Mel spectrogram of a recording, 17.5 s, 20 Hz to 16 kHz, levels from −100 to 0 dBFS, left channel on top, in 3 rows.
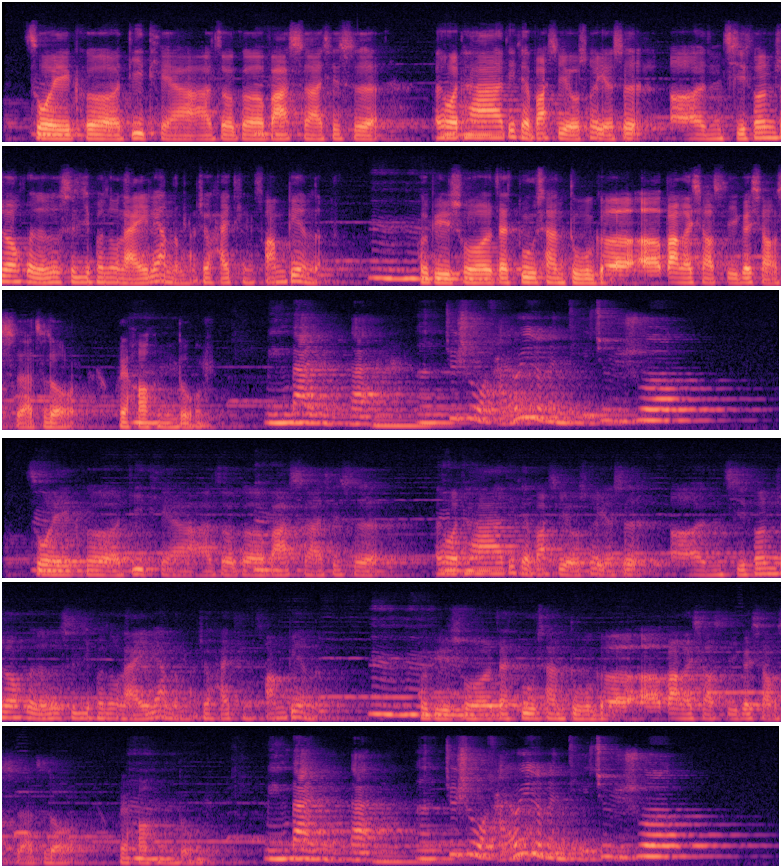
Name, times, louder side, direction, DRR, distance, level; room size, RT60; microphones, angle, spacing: voice 1, 0.2-2.8 3.2-8.2 9.0-12.2 12.6-13.2 14.5-14.9, left 6 dB, 65° left, 16 dB, 0.3 m, -27 dB
sound 1, 0.7-7.0 7.6-15.4, right 4 dB, 55° right, 1.0 m, -48 dB
voice 2, 3.3-3.7 8.6-9.5 12.6-13.1 13.6-14.5 14.8-16.7, equal, 20° right, 1 dB, 1.1 m, -30 dB
11.0 x 8.0 x 2.9 m, 1.4 s
head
